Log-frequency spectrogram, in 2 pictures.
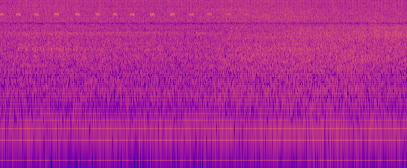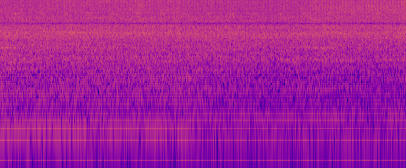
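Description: A car engine idling, a steady low hum; the lower part of the hum drops away about twelve seconds in. A faint, high ticking repeats two or three times a second over the first few seconds.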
